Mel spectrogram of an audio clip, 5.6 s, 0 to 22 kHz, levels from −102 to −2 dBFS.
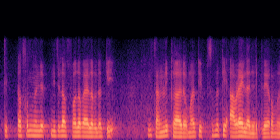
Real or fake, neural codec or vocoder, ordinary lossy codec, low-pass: fake; codec, 16 kHz, 0.5 kbps, FunCodec, trained on Chinese and English, 25 frames a second; Opus, 16 kbps; 7.2 kHz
